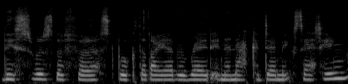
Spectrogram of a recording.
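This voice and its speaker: Soft-spoken and fairly high in pitch, a woman talks at a moderate pace with monotone, flat intonation. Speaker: book vlogger. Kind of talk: casual video review. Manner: quiet, soft-spoken.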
